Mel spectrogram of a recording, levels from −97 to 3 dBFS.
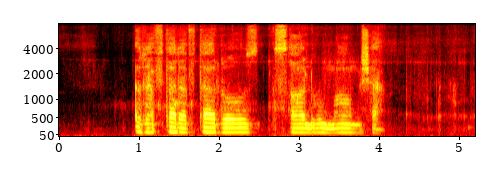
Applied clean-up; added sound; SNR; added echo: neural separator model SepFormer DNS4.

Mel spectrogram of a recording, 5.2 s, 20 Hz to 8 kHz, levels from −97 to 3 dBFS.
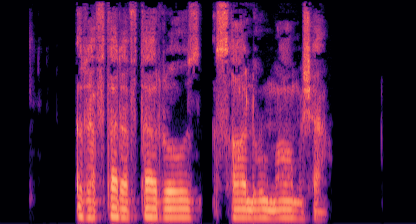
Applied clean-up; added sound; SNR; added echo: none; none; none; none.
